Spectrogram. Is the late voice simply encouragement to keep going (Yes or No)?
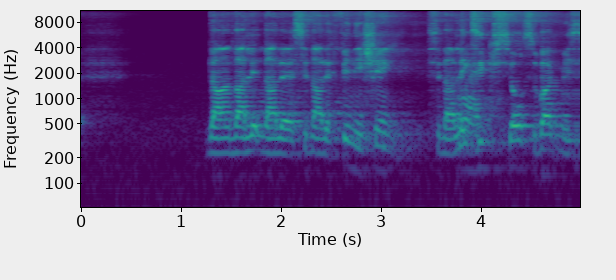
Yes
